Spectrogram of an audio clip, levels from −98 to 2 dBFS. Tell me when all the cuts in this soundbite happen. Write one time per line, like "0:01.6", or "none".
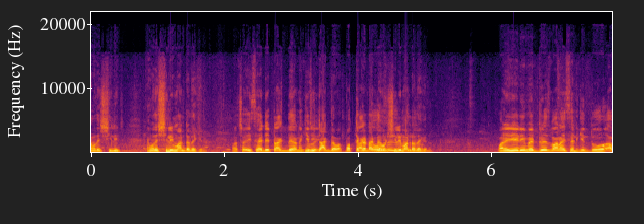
none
